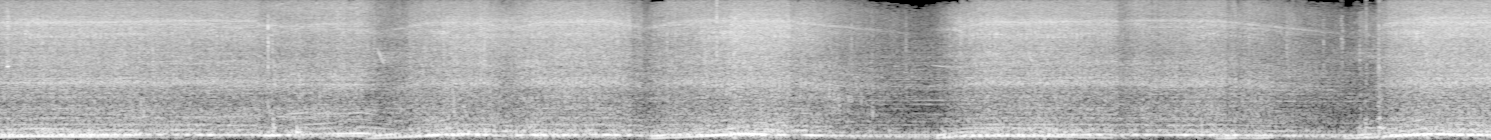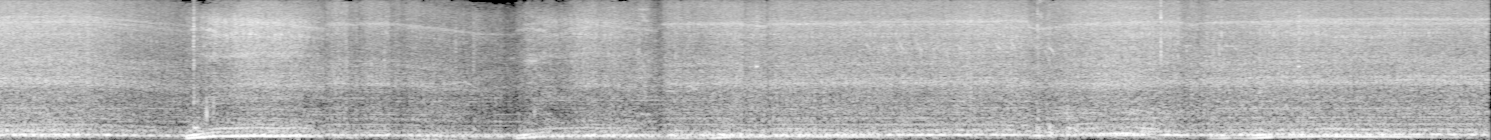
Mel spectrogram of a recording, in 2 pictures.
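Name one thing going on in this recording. An off-road engine rumbles low and revs up and down.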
